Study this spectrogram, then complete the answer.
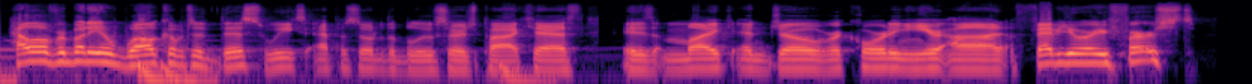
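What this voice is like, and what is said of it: Sounds sick. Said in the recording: “If you cannot tell by my voice, I am homesick.”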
